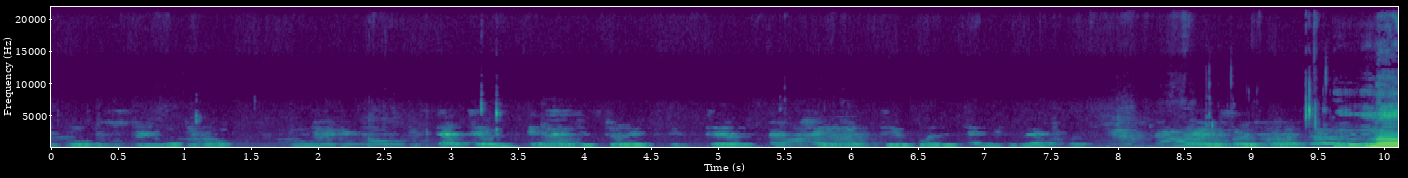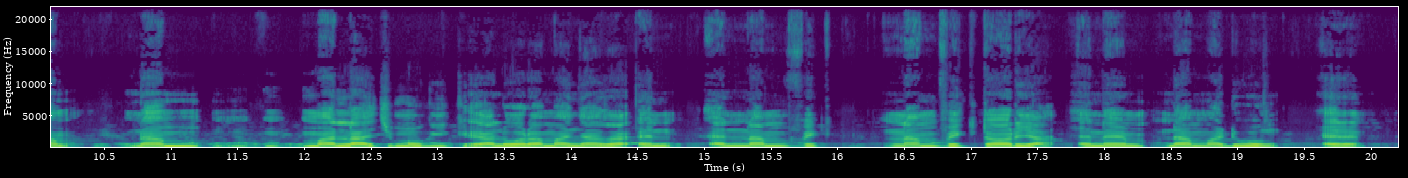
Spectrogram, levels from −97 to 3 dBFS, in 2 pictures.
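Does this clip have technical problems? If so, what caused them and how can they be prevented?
No, no technical faults heard.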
